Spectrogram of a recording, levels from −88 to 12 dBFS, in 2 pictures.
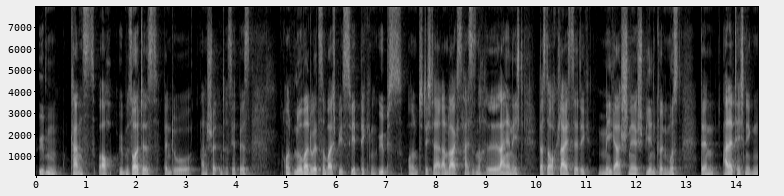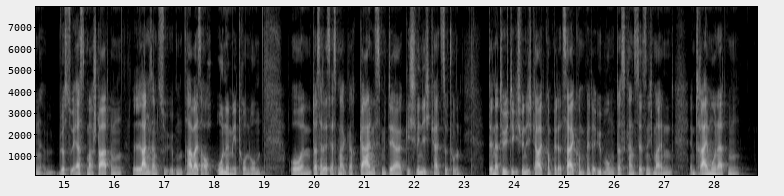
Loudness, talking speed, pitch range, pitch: -26 LUFS, 180 wpm, 85-105 Hz, 90 Hz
